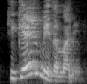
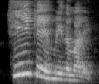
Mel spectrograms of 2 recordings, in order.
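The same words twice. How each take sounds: First: The stress falls on the word gave. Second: The stress falls on the word he. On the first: It was a gift, not a loan. "I don't have to return it" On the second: That person gave it, not the listener. "You didn't give it to me"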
